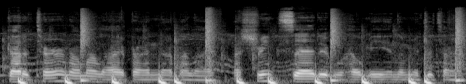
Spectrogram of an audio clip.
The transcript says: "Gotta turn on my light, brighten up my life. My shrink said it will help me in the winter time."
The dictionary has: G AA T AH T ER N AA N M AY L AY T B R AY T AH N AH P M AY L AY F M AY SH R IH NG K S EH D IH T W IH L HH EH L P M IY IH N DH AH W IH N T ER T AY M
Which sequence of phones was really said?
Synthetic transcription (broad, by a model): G AA T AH T ER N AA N M AY L AY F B R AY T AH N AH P M AY L AY F M AY SH R IH NG K S EH D IH T W IH L HH EH L P M IY IH N DH AH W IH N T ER T AY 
